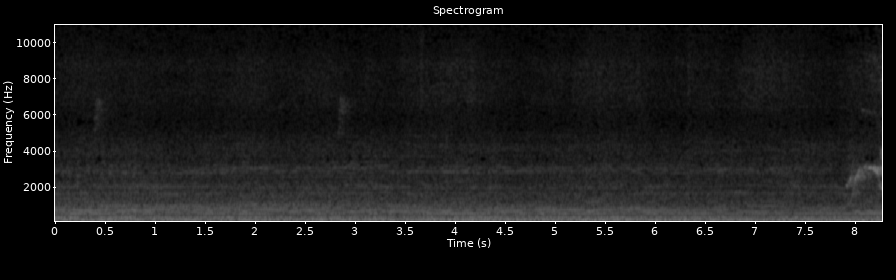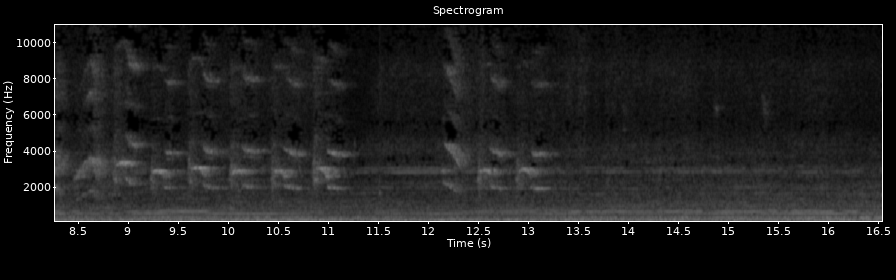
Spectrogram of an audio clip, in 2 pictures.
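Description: A bird chirps in a quick run of short, high notes for about five seconds in the middle, over a steady hum.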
